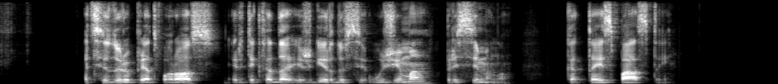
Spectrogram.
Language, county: Lithuanian, Klaipėda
